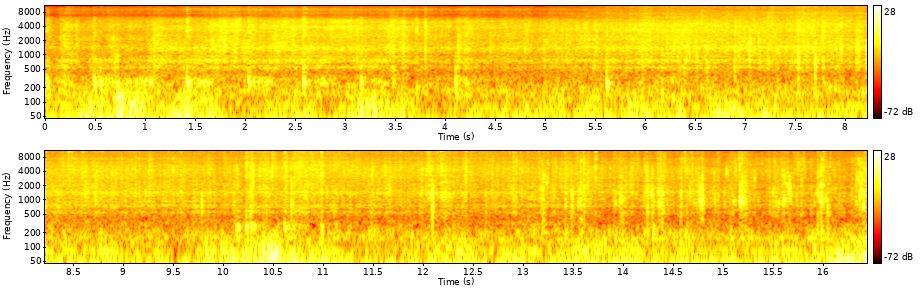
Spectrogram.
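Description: Chopped onion frying and sizzling in oil in a black iron kadai, stirred with a steel spatula. The spatula's scraping and clicking against the pan grows busier in the second half.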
